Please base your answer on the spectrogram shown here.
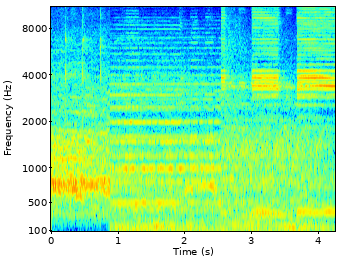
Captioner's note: car horns honking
